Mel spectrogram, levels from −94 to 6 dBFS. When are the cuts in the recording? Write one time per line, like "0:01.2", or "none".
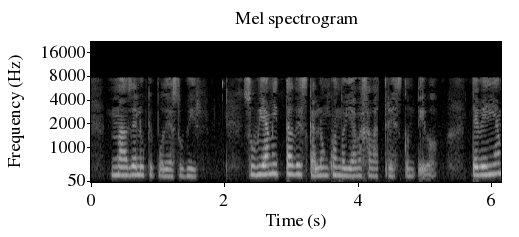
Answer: none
